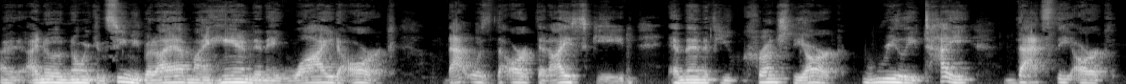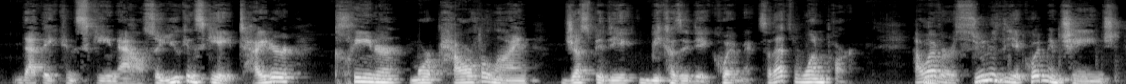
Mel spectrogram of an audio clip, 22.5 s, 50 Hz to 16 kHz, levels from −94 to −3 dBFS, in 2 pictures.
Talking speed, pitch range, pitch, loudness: 175 wpm, 115-145 Hz, 130 Hz, -19 LUFS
